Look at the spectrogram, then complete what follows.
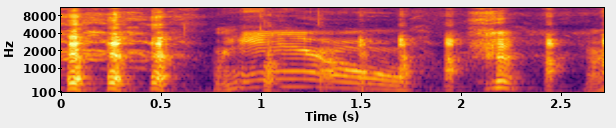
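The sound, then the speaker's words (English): A person vocally imitates a TIE fighter screaming past, a sustained wavering, cat-like screech lasting about a second, with short bursts of laughter just before and after. “I would try and mimic the sound, but you guys are just going to tell me I sound like a fucking cat again.”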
